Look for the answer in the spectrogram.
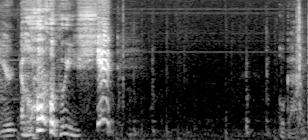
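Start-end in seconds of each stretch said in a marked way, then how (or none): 0.0-1.4 startled laughing shout. Real, not acted. Shocked during fight.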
